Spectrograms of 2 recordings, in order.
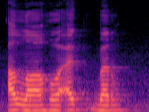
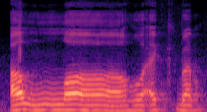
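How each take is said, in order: First: The vowel in Allah is cut short. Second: The vowel in Allah is held long. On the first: The speaker calls it wrong. "jangan Allahu Akbar" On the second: The speaker calls it right. "macam tu"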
